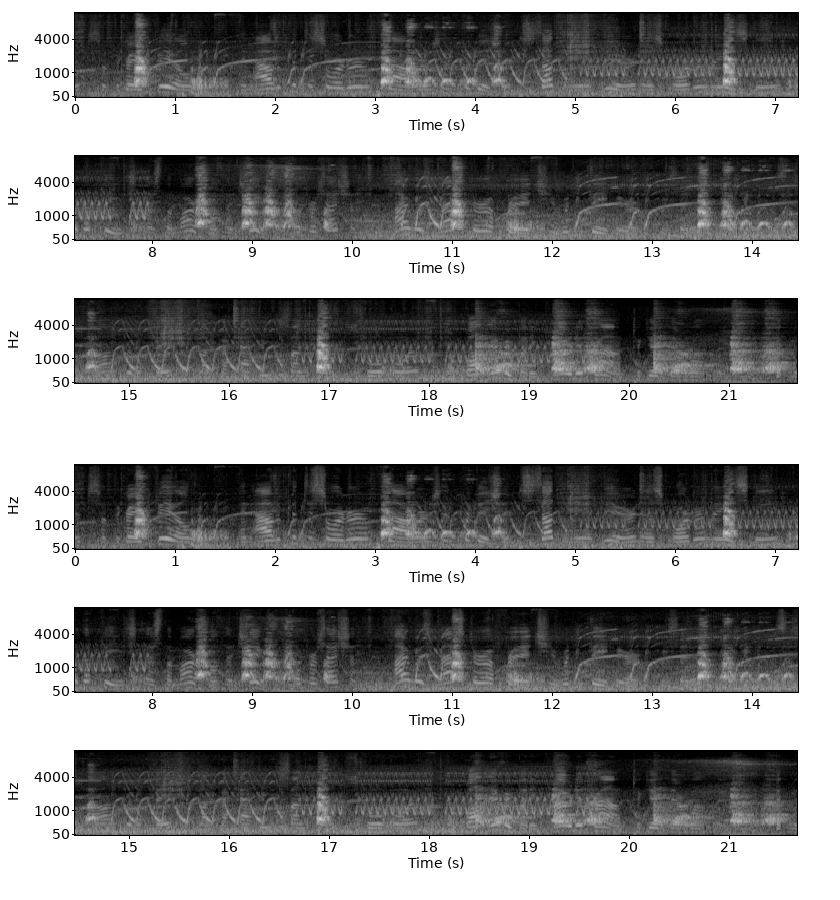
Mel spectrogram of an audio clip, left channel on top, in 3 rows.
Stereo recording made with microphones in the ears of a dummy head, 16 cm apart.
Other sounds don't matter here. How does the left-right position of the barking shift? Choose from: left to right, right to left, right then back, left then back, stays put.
stays put.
